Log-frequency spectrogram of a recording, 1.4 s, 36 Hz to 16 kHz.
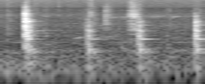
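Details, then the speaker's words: Car stabilizer bar levered upward with an iron bar, engine off: sharp metallic clunks about every 0.4 seconds; the stabilizer link has excessive play, its rod moves too easily, and it needs replacing. "Esse barulho significa que ela está com muita folga e precisa ser substituída, tá ok?"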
